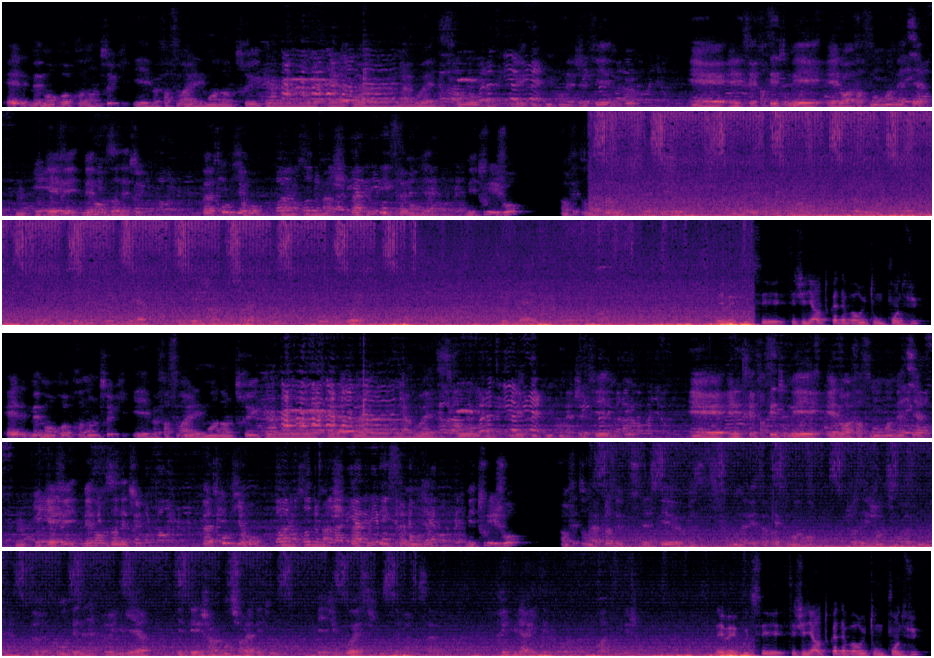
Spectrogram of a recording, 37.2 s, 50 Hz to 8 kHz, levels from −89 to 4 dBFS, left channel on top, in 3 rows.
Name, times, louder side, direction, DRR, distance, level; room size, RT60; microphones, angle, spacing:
voice 1, 0.0-8.4 9.1-12.4 12.8-14.4 15.1-18.1 18.6-19.2 19.8-23.2 23.6-26.7 27.1-28.5 29.0-30.8 31.4-33.3, right 1 dB, 55° right, -4 dB, 3.8 m, -44 dB
sound 1, 3.4-18.6, right 3 dB, 80° right, 1.6 m, -46 dB
voice 2, 12.6-13.1 17.1-17.4 22.0-22.4 22.7-22.8 34.3-37.0, right 1 dB, 20° right, 7 dB, 0.6 m, -43 dB
sound 2, 20.2-34.8, left 4 dB, 50° left, 0.3 m, -29 dB
13.5 x 6.3 x 3.0 m, 0.39 s
head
